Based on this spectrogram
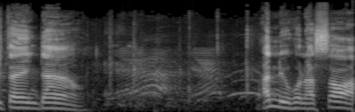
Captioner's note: crowd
